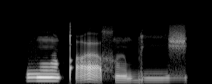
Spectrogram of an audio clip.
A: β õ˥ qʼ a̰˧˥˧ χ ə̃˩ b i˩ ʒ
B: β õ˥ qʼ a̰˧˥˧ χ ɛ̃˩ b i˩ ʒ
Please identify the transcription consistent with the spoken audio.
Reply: A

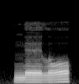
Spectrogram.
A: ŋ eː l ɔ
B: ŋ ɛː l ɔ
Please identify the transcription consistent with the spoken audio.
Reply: B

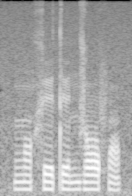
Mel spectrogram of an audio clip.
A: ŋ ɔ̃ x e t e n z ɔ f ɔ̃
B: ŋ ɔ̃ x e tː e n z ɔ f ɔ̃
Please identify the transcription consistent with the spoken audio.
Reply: A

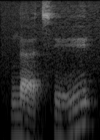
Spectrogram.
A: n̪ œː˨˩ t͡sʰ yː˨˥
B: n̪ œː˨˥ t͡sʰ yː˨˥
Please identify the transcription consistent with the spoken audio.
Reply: A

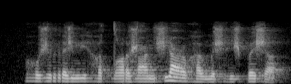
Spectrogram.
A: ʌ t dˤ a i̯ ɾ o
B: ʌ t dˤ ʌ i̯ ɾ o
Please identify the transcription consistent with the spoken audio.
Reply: A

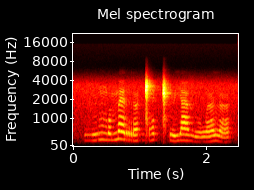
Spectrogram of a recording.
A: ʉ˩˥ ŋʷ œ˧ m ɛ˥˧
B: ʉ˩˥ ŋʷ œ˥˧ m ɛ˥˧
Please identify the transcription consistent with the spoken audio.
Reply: A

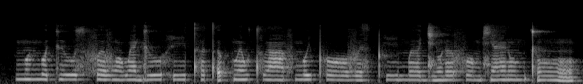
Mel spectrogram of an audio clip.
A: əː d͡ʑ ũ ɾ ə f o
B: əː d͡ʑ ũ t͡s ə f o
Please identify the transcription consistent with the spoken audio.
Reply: A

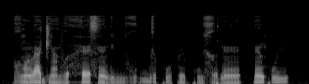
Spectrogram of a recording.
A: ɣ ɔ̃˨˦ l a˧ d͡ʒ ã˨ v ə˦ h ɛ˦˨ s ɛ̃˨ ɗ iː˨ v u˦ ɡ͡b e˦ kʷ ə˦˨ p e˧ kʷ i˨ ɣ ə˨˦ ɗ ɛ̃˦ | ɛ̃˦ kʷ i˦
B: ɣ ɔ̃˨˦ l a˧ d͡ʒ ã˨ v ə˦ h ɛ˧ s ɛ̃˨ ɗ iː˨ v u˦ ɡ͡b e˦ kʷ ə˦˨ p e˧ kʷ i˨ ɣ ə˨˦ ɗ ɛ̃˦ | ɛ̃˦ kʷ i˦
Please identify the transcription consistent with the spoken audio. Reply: B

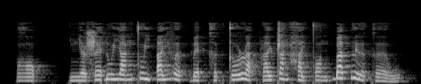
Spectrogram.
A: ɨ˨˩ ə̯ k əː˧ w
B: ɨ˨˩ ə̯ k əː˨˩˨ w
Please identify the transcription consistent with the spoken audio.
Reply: B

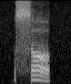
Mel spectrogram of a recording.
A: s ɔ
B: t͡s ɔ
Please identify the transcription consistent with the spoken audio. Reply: A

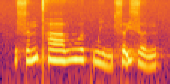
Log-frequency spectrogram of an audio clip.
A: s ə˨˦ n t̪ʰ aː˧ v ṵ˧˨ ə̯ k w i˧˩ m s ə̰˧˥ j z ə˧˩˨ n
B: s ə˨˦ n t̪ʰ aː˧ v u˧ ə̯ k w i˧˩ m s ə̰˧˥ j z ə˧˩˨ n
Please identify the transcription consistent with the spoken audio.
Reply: B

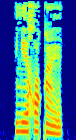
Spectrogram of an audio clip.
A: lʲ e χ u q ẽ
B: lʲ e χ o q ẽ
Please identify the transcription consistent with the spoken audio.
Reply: A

